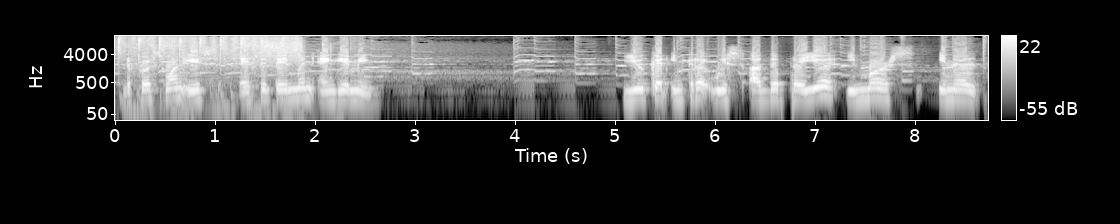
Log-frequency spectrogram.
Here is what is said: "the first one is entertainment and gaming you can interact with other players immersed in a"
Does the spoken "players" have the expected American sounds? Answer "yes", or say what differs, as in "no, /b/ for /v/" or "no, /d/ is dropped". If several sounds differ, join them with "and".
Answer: no, /z/ is dropped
